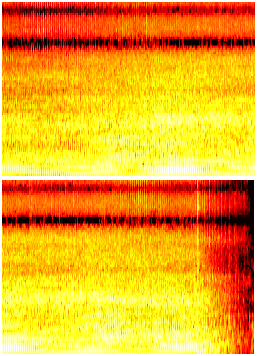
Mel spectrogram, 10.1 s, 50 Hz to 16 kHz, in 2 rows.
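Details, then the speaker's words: One-year-old trade-in BlackMax/Murray MNA152905 mower with a Briggs & Stratton 125cc OHV engine. The broken flywheel key was replaced, the J-bent blade was swapped for a used 20-inch Craftsman blade and adaptor on the 21-inch deck, and oil was topped off. It runs steadily with slight shake, likely blade imbalance, then coasts to a stop. Flywheel slightly cracked. "It does shake a little bit, but probably the blade that's a little bit off balance because it is used."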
